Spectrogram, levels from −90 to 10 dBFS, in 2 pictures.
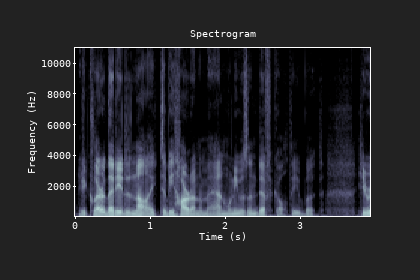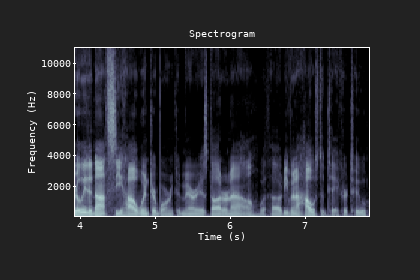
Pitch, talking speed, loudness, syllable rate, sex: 100 Hz, 300 wpm, -20 LUFS, 7.4 syllables/s, male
